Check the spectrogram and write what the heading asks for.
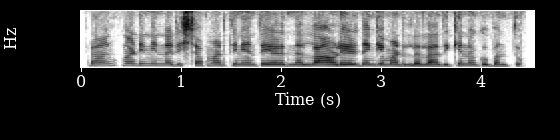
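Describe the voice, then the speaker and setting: A woman doing a quick-witted younger sister smoothing over a lie. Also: high voice, monotone, a little mellow. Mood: explaining. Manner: coaxing, explaining.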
